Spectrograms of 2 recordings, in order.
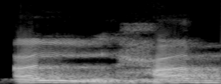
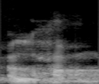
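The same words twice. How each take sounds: First: The L sound carries a slight resonant flow. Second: The L sound is cut off without resonance. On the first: The speaker calls it right. "tapi alham ... diberikan sedikit aliran suara" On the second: The speaker calls it wrong.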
